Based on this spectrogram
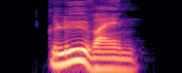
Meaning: mulled wine
- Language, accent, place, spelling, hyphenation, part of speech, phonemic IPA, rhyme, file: German, Germany, Berlin, Glühwein, Glüh‧wein, noun, /ˈɡlyːvaɪ̯n/, -aɪ̯n, De-Glühwein.ogg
